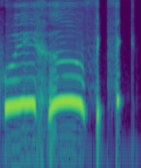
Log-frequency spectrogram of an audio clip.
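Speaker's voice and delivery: wild high-pitched whooping; ecstatic high hoots. Acted. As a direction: hoot up high, blissed out. Drug-addled dealer hoots.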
